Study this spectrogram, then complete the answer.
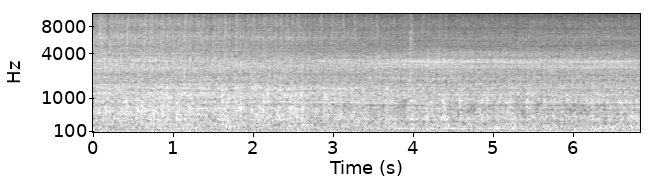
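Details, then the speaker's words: John Deere 2040 tractor diesel at steady idle: light, loose rattle over the normal clatter, holding at engine speed; bad water pump bearing with visible shaft wiggle, before the pump rebuild. "it's got a bad water pump bearing so you can see by that wiggle right there and we're gonna fix it that's that water pump yeah that's the water-pump rattling"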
